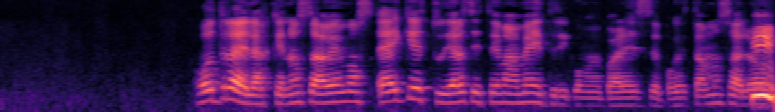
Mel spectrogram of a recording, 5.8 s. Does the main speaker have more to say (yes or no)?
no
